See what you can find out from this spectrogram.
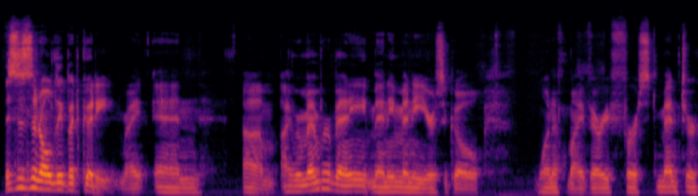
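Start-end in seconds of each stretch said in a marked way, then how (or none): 0.0-1.2 loud, fast and high; emphatic. Real, not acted. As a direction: throw it out with energy. Repeats saying with emphasis.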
